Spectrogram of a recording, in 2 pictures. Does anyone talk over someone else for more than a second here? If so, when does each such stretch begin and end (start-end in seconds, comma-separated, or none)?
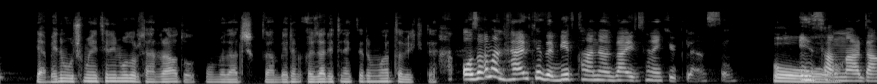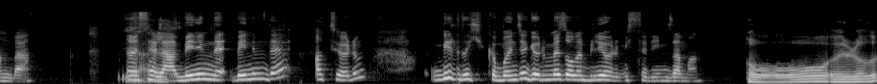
none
